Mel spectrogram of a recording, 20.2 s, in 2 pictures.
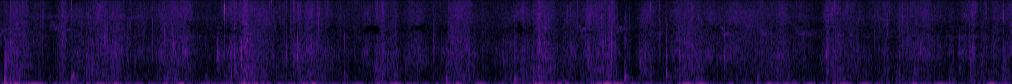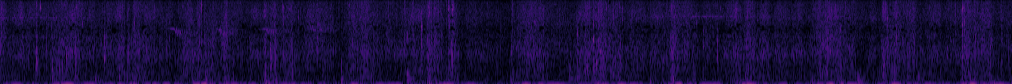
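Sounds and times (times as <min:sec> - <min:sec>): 
footsteps crunching along a mountain trail on a summer evening: 0:00.0 - 0:20.2.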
